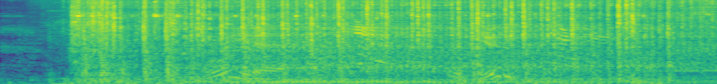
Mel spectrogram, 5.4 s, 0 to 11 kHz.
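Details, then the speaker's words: 30 hp two-stroke outboard on barn-find 14 ft alloy boat, after replacing an internally shorting spark plug and fitting a new fuel line and tank: smooth, steady idle with even low burble, no misses; runs cleanly and quietly. "Beauty right all right turn that ID down oh that runs beautiful M that sounds perfect actually it's nice and quiet for a two stroke as well"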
